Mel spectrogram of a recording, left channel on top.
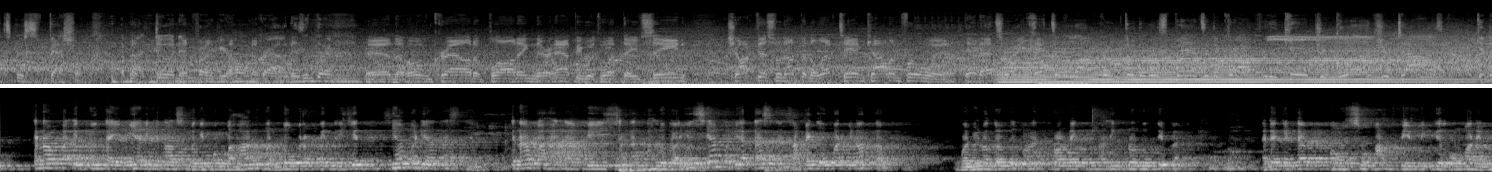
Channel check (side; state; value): both; different; correlation 0.00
